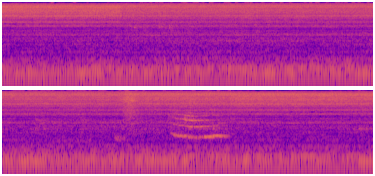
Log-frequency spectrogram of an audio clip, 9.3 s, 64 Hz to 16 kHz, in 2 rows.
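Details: Chloe, a semi-feral kitten about three months old, adopted 29 days earlier, playing in a bathroom hand basin on 1 November 2014; one short, falling meow near the end over a steady low hum.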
